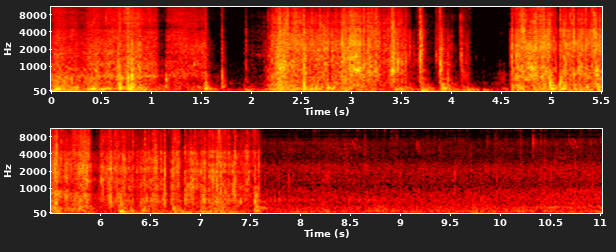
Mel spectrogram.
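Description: Heavy rain pelting the motorhome's roof and windshield, heard from inside the cab as a loud, dense crackling patter with two brief gaps. About seven and a half seconds in it switches to a much quieter steady hiss of rain outside.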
